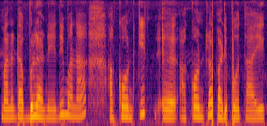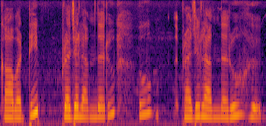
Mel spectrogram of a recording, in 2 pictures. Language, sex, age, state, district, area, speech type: Telugu, female, 18-30, Andhra Pradesh, Chittoor, urban, spontaneous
